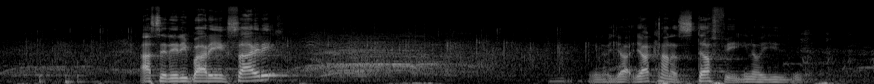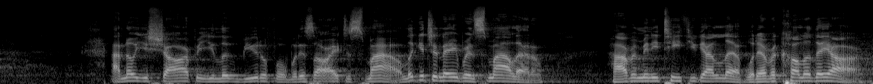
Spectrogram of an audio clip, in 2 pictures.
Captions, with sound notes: (applause) I said anybody excited? (applause, cheering) Y'all kinda stuffy. (scattered laughing) I know you're sharp and you look beautiful, but it's all right to smile. Look at your neighbor and smile at 'em. However many teeth you got left, whatever color they are.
